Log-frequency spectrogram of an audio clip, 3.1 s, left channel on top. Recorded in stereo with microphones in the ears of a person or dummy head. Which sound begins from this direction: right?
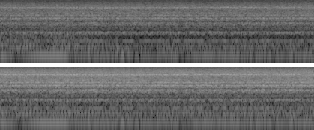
A drone, at 0.0 s.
